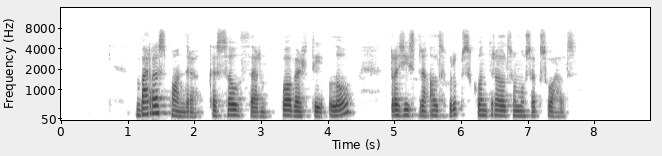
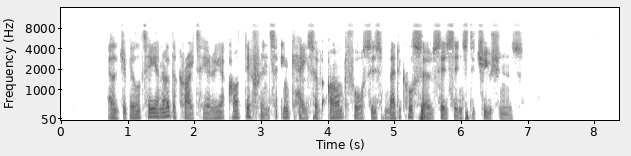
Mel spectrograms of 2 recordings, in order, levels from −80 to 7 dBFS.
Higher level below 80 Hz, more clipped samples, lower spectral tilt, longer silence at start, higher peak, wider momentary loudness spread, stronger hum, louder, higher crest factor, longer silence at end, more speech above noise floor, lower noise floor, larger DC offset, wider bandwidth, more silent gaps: second, -68 dBFS vs -48 dBFS; neither; first, -6.5 dB/octave vs -4 dB/octave; first, 1.1 s vs 0.7 s; first, -4 dBFS vs -8 dBFS; about the same, 9 LU vs 8 LU; neither; first, -24 LUFS vs -30 LUFS; about the same, 20 dB vs 24 dB; second, 1.2 s vs 1.45 s; first, over 67 dB vs 57 dB; about the same, under -90 dBFS vs -88 dBFS; neither; second, 7.8 kHz vs 10 kHz; neither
